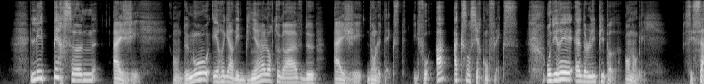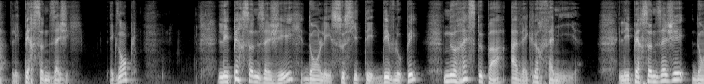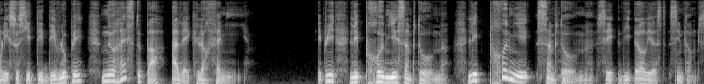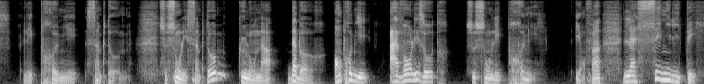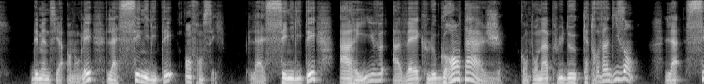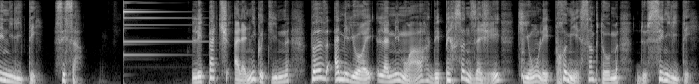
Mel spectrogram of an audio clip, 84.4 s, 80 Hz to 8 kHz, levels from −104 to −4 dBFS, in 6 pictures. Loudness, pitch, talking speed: -24 LUFS, 115 Hz, 100 wpm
